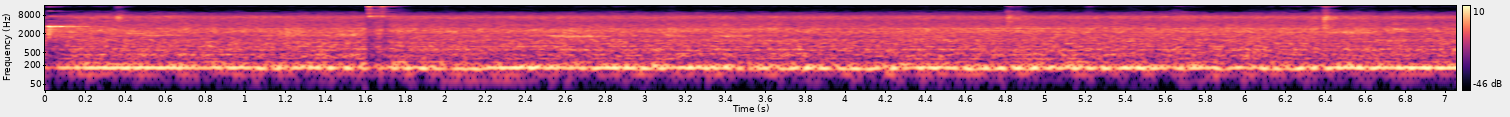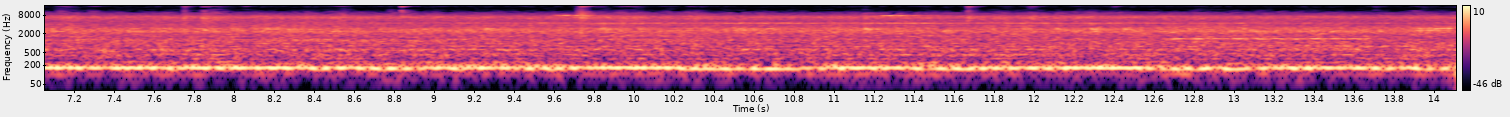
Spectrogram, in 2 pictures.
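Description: Steady mechanical hum with an even hiss underneath, from a running machine such as a fan or motor.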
